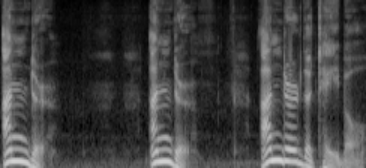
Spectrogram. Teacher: under 有一个 r 卷舌音在句这个词尾啊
